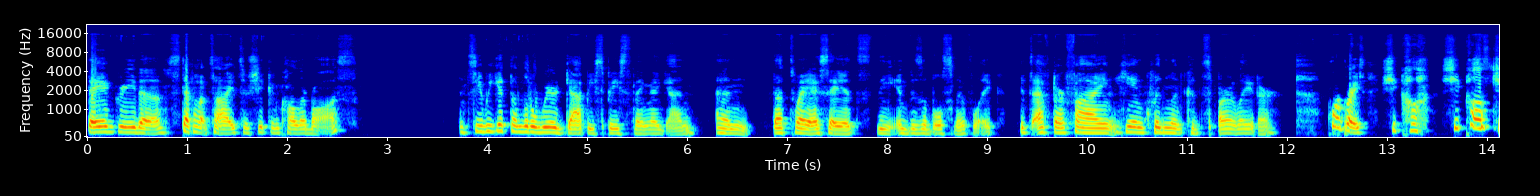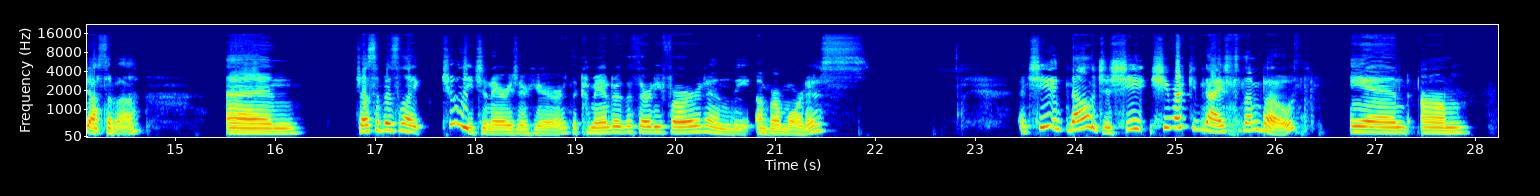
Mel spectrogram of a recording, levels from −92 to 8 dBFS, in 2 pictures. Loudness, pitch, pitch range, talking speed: -22 LUFS, 180 Hz, 155-205 Hz, 155 wpm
